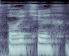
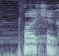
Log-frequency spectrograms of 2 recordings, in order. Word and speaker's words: Wojciech: It's Wojciech Golchewski.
